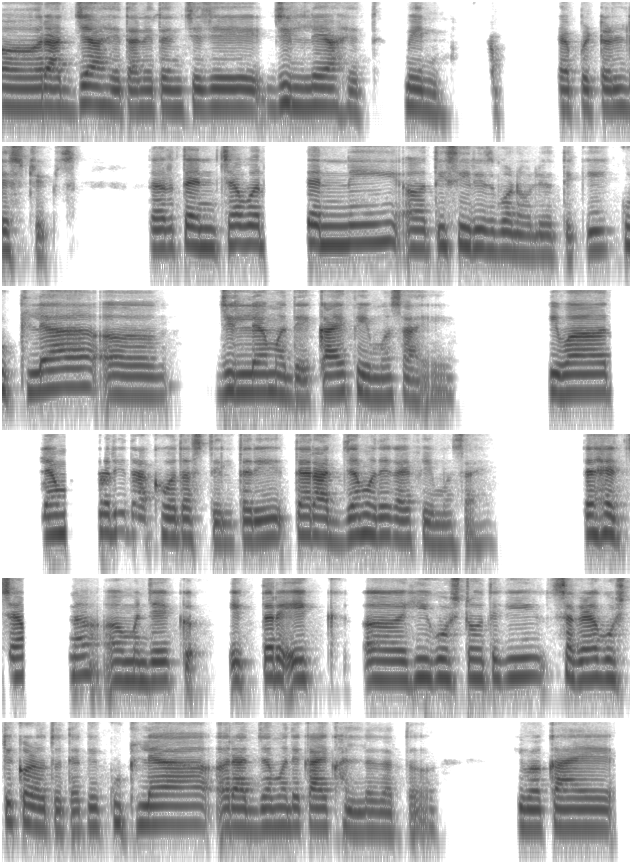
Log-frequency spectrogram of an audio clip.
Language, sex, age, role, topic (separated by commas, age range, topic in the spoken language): Marathi, female, 25-29, guest, नवीन फ्लेवरसाठी प्रेरणा कुठून येते?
